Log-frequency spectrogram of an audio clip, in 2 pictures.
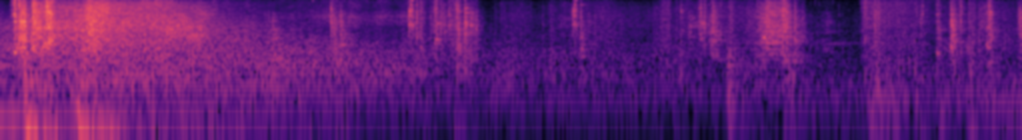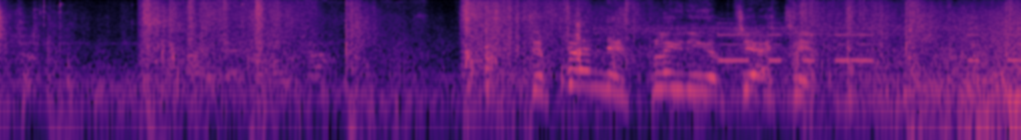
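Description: A heavy anti-aircraft gun fires rapid bursts.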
